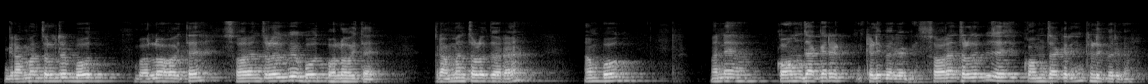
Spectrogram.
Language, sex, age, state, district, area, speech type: Odia, male, 18-30, Odisha, Rayagada, urban, spontaneous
